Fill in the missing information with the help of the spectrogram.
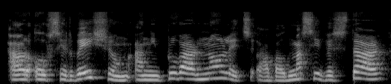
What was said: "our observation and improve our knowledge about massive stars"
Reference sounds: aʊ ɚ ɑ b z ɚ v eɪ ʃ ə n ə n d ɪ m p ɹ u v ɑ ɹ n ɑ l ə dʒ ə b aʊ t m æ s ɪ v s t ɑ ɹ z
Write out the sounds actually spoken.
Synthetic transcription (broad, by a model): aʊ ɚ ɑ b s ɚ b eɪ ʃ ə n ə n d ɪ m p ɹ u v ɑ w n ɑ l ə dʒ ə b aʊ t m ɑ s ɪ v s t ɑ ɹ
